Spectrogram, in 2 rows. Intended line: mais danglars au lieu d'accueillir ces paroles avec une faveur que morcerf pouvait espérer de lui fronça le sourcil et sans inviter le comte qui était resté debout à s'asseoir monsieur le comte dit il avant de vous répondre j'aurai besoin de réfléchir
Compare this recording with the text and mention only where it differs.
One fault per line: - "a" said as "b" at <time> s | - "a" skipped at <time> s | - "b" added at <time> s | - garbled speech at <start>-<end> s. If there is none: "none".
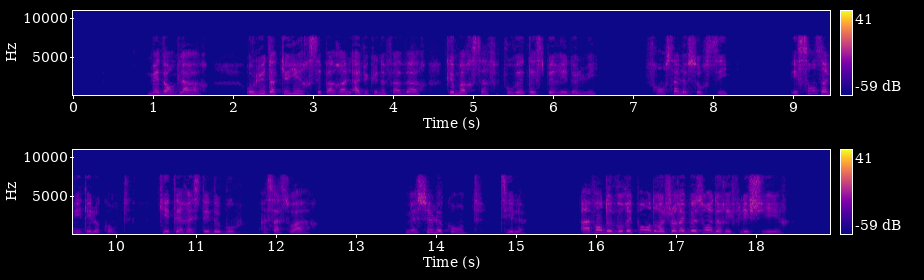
- "dit" skipped at 14.6 s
